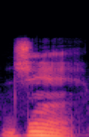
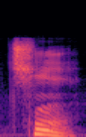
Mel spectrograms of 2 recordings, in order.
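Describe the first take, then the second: First: It begins with a voiced j sound. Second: It begins with an aspirated ch sound.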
